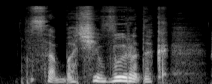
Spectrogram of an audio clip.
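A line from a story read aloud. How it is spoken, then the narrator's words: Strained hiss. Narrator (Russian): шипел Эльм, стараясь выбраться из-под навалившегося на него рыбака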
